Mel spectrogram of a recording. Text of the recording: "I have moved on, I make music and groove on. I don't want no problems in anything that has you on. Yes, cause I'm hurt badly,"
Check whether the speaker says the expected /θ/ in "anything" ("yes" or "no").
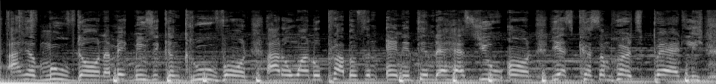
yes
